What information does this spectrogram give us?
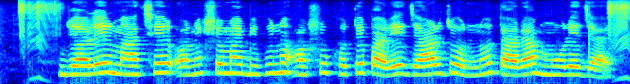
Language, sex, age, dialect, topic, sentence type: Bengali, female, <18, Standard Colloquial, agriculture, statement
